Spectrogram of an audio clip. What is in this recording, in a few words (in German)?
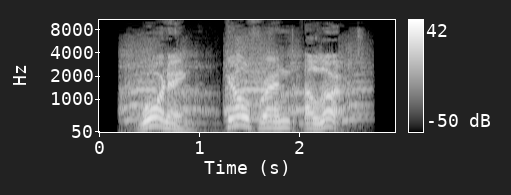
klingelton fuer freundin achtung freundin ruft an, girlfriend alert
